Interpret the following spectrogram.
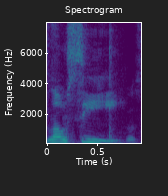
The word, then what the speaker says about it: Losi: in the AFC West I did get that name pronunciation from him it's not La yeah it's Losi he said it in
